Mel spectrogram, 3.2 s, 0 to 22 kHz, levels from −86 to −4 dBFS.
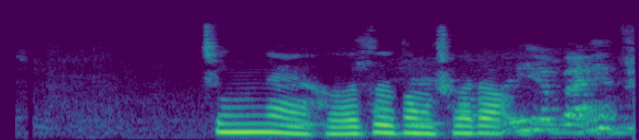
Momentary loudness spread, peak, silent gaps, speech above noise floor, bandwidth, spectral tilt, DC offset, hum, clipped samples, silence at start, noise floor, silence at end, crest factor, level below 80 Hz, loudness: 9 LU; -10 dBFS; none; 36 dB; 10.5 kHz; -7 dB/octave; under 0.1%; none; under 0.1%; 1 s; -61 dBFS; 0 s; 16 dB; -76 dBFS; -26 LUFS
